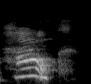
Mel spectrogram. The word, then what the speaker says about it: Hawk: Hi everyone, this is your nurse advocate, here today on our Health Chats Among Friends with a great friend, Leslie Hawk. Did I say that wrong? Hawk. Did I say that right? – Hawk. It's like how with a K on the end, huh? – Hawk.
